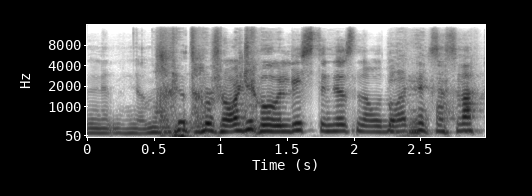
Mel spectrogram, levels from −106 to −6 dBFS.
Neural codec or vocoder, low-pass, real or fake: codec, 44.1 kHz, 2.6 kbps, SNAC; 14.4 kHz; fake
